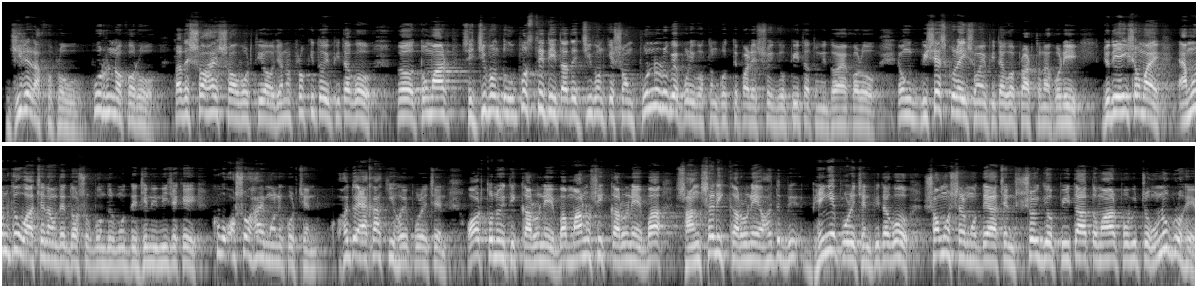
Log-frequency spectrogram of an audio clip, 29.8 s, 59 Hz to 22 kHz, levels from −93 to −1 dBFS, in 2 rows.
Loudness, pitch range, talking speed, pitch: -19 LUFS, 155-200 Hz, 150 wpm, 175 Hz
